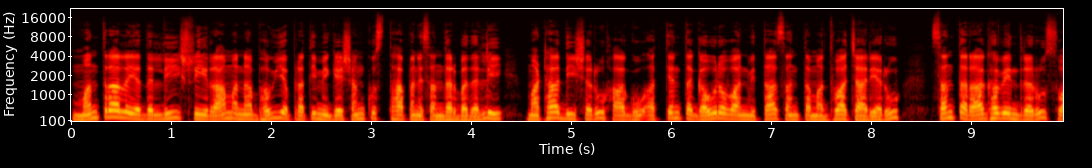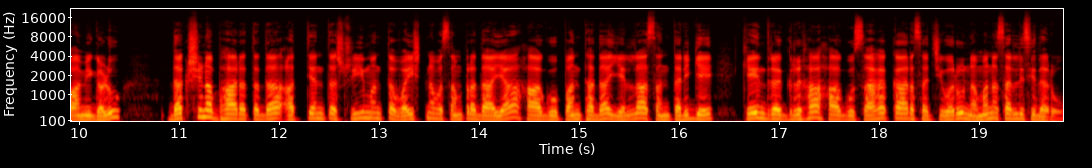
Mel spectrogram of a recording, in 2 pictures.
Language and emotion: Kannada, neutral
